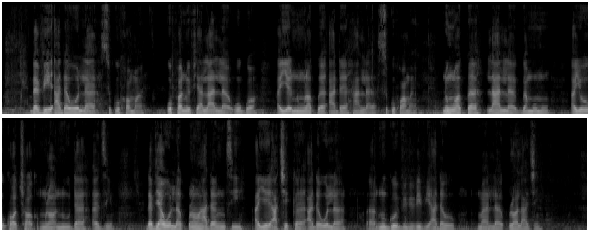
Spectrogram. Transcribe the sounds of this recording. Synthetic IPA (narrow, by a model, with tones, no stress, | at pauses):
ɖə˨vi˦a˨ɖə˦wo˦lə˨su˨ku˦xɔ˨mə˨ | wo˦ɸə˦nũ˦fi˦a˨la˦lə˨wo˦ɡ͡bɔ˦ | ə˦jə˦nũ˦ŋlɔ̃˦k͡pə˦ʔa˨ɖə˦hã˦lə˨su˨ku˦xɔ˦˨a˨mə˨nũ˦ŋlɔ̃˦k͡pə˦la˦lə˨ɡ͡bə˨mũ˦mũ˨ | ə˦je˦wo˦kɔ˦t͡ʃɔ̰˦kŋlɔ˦nũ˦ɖə˨ə˦d͡zi˦ | ɖə˨vi˦a˨wo˦lə˨k͡plɔ̃˦a˨ɖə˦ŋũ˦t̪i˦ | ə˦jə˦a̰˨t͡ɕi˦kə˨a̰˨ɖə˦wo˦lə˨ | nũ˦ɡo˦vi˦vi˨vi˦vi˨a˨ɖə˦wo˦mə̃˨lə˨k͡plɔ˦la˦d͡ʑi˦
